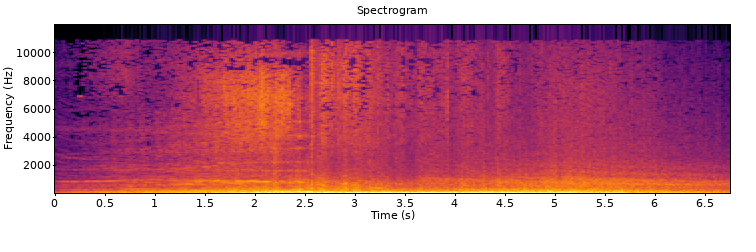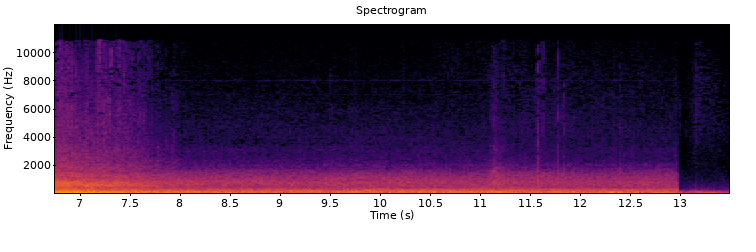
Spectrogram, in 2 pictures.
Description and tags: A bang when the spaceship enter in ultra-speed, created with FL.
bang, boom, effects, FL, Future, Futuristic, fx, high, rapide, Remixing, sci-fi, sfx, sounddesign, Sound-Effects, spaceship, ultra-speed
